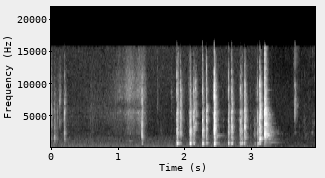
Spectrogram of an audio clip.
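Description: Light taps and clicks come from a cup being handled.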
